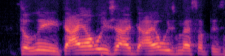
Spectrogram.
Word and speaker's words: Dolidze: How do you pronounce his name? Dolidze.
